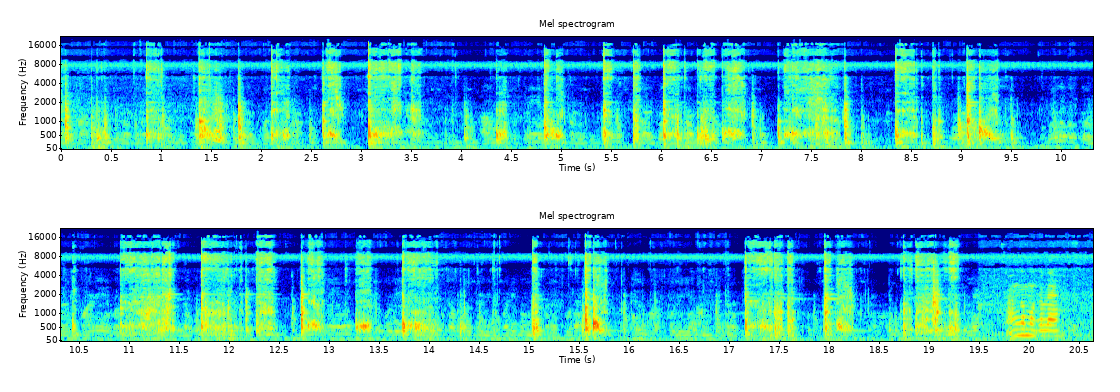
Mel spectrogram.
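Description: Fish sautéing in a pan is stirred over and over, making close, rhythmic scraping and rubbing strokes with a faint sizzle underneath.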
